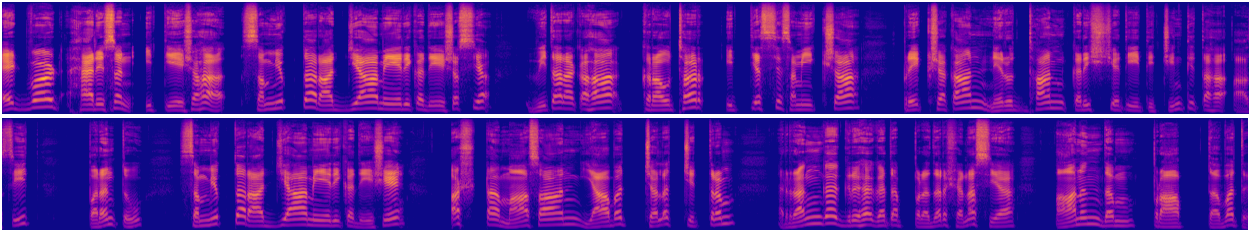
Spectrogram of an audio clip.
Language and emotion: Sanskrit, neutral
